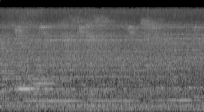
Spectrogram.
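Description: Steady low rumble with a few faint held tones, the soundtrack of an animated planetarium show playing over the hall's speakers.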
